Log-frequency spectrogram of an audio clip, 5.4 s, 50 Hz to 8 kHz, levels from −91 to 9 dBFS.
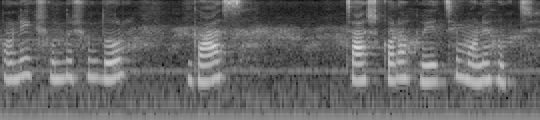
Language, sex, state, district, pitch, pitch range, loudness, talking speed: Bengali, female, West Bengal, Cooch Behar, 280 Hz, 270-300 Hz, -18 LUFS, 100 wpm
